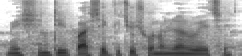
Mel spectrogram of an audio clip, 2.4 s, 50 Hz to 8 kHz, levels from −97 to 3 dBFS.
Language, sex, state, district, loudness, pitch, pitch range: Bengali, male, West Bengal, Alipurduar, -21 LUFS, 105 Hz, 95-110 Hz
